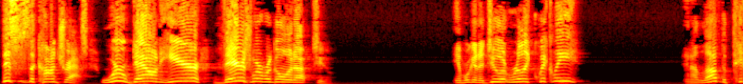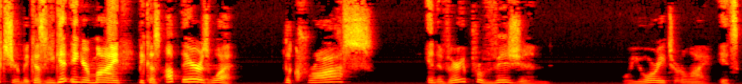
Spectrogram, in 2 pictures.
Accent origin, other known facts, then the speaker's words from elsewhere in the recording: Spokane, Washington, United States; we're from Spokane, Washington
